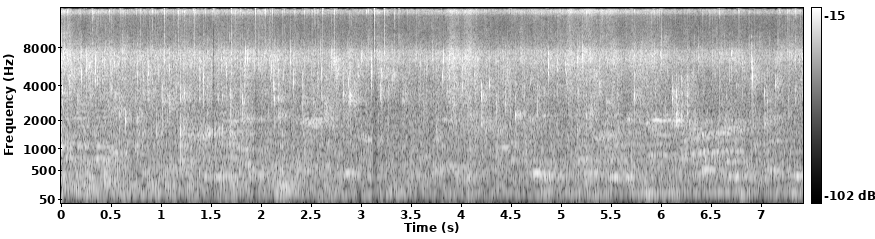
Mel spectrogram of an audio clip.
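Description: Chicken frying in hot oil in a kadhai: a steady sizzle with fine crackles.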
